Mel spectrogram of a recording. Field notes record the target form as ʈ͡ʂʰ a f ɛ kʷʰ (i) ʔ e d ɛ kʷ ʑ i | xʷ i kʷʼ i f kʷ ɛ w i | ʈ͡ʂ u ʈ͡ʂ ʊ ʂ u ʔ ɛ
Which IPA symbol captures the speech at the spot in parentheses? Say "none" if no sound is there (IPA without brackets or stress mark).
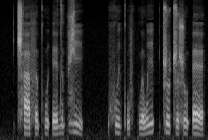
i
